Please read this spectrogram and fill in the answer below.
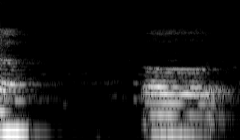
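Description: Only speech: a man's voice trails off at the end of a phrase, a short pause follows, then a drawn-out hesitation sound "eh" held steady at one pitch.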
